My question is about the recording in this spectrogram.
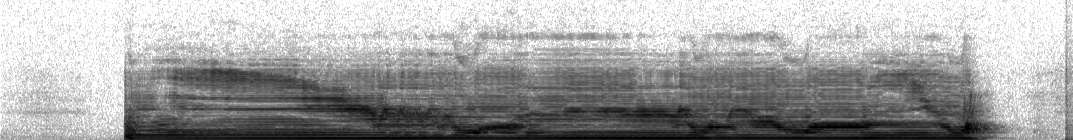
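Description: A black pipe didgeridoo with a small flared bell, blown in a steady low drone with a rich stack of overtones whose upper part shifts as the player's mouth shapes the sound. The drone starts about a second in and stops abruptly just before the end.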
